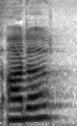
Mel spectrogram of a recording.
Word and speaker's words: Ada: Yeah, I'm pretty sure she would have pronounced it Ada, though. Because Ada, I think, is a very American accent, and she is British.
